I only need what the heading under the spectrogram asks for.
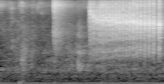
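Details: Calling a male, a breeding-condition female common iora gives a short sharp note, then a longer rapid pulsed trill of high chirps that speeds into an even rattle.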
